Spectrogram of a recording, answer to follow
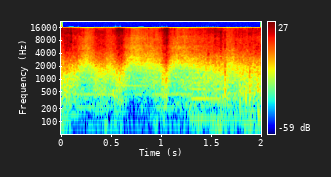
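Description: Crackling and rustling of roots, soil and dry leaf litter as a young bush honeysuckle shrub is pulled out of the ground by hand, with faint held music notes underneath.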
